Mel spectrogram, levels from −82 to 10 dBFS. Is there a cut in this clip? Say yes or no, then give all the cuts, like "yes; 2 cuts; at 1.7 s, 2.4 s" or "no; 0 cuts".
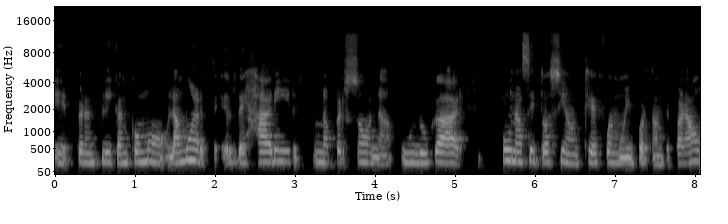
yes; 1 cut; at 5.4 s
